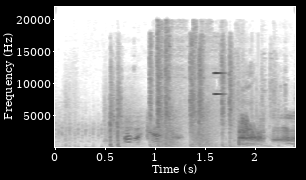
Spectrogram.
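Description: Rapid bursts of gunfire crackle in a tactical shooter video game, dense overlapping shots across the whole moment at close range, with voices talking beneath them.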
